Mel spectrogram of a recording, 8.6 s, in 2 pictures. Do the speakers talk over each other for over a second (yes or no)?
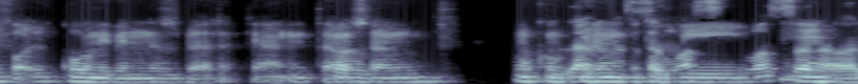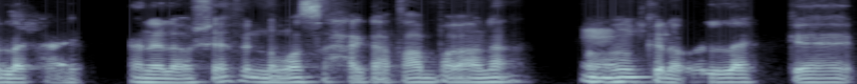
yes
